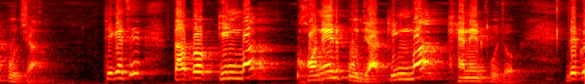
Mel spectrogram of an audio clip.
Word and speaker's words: ক্ষণ: বোঝা গেল তারপর দেখো ক্ষণের পূজা ক্ষণ মানে কি ক্ষণ মানে কিন্তু কিন্তু সময় ঠিক আছে তাহলে সময়ের পুজো এই ক্ষণের আঞ্চলিক উচ্চারণ হচ্ছে খ্যান খ্যানের পূজো অঞ্চল বিশেষে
